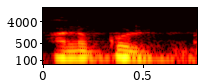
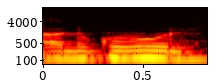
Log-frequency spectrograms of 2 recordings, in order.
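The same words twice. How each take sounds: First: अनुकूल with short final vowel; wrong form. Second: अनुकूल with long final oo; correct form. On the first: Teacher showing the error, अनुकूल with short ku. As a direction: say अनुकूल as anu-kul. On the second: Teacher correcting it, अनुकूल with long koo. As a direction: say अनुकूल as anu-kool. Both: Shown as a demonstration. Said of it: "अनुकूल नहीं होता".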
